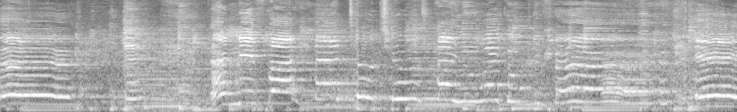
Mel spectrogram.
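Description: A male voice singing a melody over acoustic guitar chords, in an unplugged performance.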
